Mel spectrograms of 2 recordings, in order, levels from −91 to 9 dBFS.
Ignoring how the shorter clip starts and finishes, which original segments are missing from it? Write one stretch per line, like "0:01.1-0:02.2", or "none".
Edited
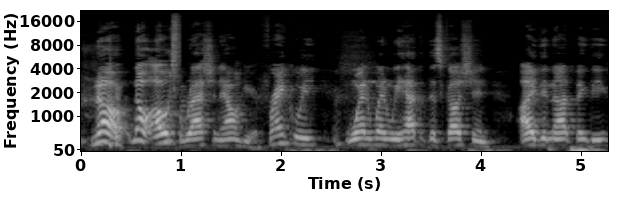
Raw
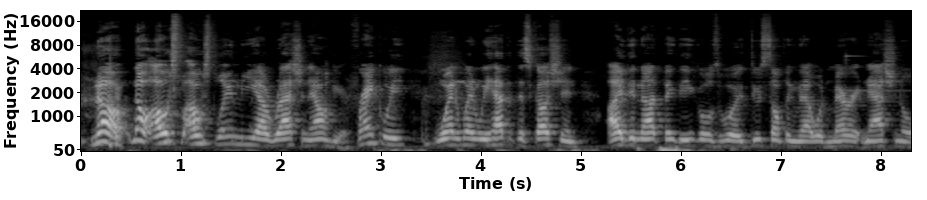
0:01.0-0:01.9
